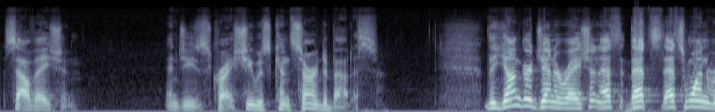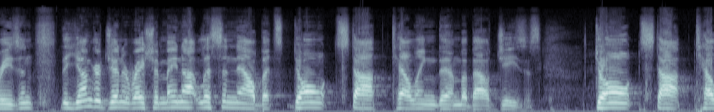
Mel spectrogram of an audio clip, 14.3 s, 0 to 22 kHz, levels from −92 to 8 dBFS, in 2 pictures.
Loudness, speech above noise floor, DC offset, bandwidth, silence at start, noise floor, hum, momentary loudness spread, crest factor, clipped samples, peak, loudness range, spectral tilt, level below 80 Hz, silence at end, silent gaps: -14 LUFS; 49 dB; 0.7%; 16 kHz; 0.05 s; -63 dBFS; none; 13 LU; 14 dB; under 0.1%; 0 dBFS; 8 LU; -4.5 dB/octave; -46 dBFS; 0 s; none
